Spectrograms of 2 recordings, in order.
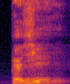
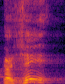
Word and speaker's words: Piaget: Let us pronounce his name the friend's way. Let us give his name the friend's pronunciation. So, Jean Piaget.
